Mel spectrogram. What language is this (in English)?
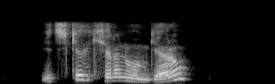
Kabyle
